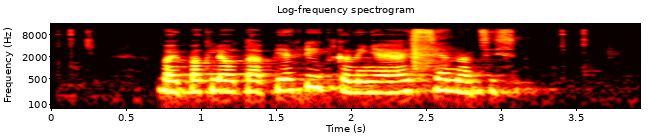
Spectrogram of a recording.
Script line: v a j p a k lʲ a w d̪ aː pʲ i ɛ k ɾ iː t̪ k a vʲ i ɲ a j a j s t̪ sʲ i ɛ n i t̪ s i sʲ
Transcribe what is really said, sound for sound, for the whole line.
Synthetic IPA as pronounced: v a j p a k lʲ a w t̪ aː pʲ i ɛ k ɾ iː t̪ k a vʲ i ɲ a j a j s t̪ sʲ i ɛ n a t̪ s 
